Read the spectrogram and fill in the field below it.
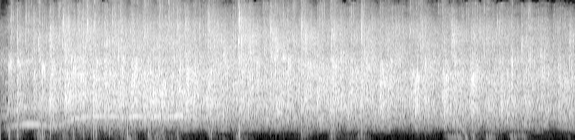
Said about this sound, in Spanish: Y antes de seguir, ¿por qué no le damos un aplauso a los de cabina que...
